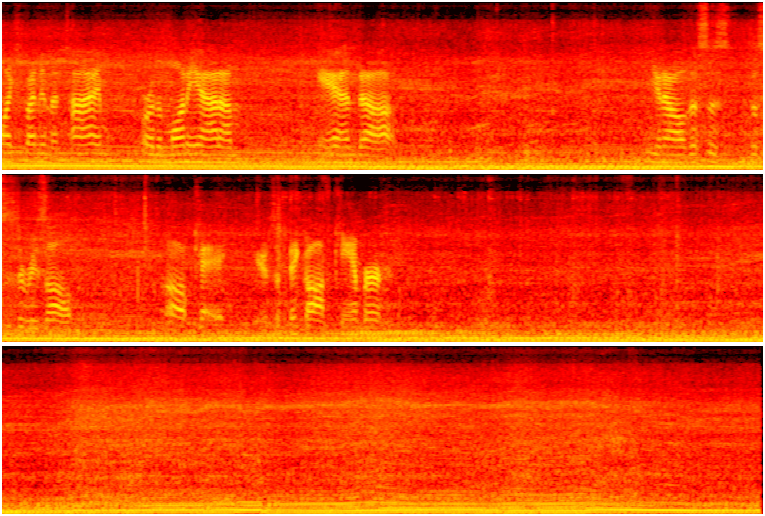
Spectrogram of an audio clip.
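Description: Tyres roll and crunch over a bumpy dirt trail.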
